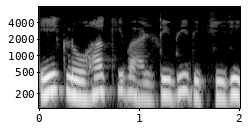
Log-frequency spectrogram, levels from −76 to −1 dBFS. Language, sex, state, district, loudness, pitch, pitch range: Rajasthani, female, Rajasthan, Nagaur, -17 LUFS, 190 Hz, 170-210 Hz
